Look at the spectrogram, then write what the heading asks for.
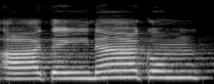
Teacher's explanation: وَرَفَعْنَا فَوْقَكُمُ الطُّورَ خُذُوا مَا آتَيْنَاكُمْ آتَيْنَاكُمْ، آ پہ کھڑی زبر ہے نا، تو کھڑی زبر کو بھی ہم نے ایک حرکت کے برابر کھینچنا ہے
